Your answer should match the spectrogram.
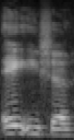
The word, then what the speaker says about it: Ayesha: It is Ayesha. It's Ayesha. Yes. Okay, so your name was mispronounced growing up?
